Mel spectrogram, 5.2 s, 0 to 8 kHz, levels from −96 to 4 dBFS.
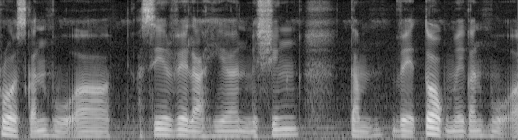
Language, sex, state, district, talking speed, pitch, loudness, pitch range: Mizo, male, Mizoram, Aizawl, 185 wpm, 105 Hz, -20 LUFS, 95-120 Hz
